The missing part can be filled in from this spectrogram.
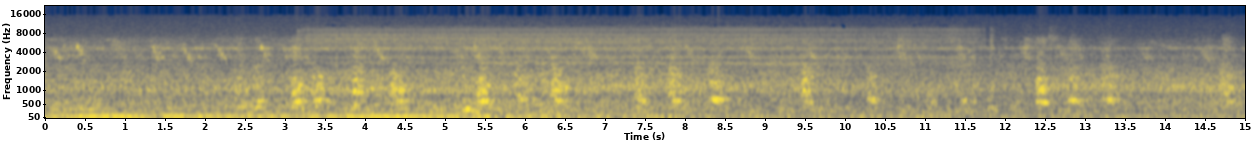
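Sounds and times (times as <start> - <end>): dog barking: 2.4 - 4.7, 5.3 - 6.7, 7.3 - 8.7, 9.4 - 10.6, 12.4 - 13.6, 14.7 - 15.0.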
